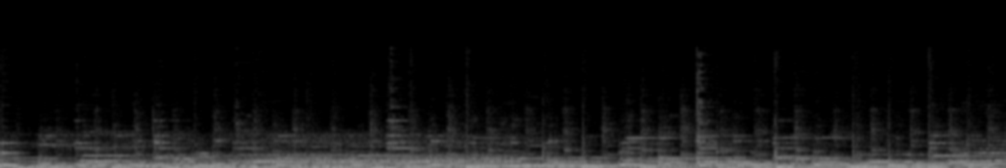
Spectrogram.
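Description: Javanese gamelan ensemble playing: bronze bonang and saron metallophones ringing in interlocking patterns over kendang drums. Deep gong strokes sound at the very start and again about two seconds in.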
